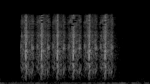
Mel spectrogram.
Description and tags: Nikon D750 6x sequence shoot
6 Time shoot sequence with a digital Nikon D750
cam, digital, Photography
